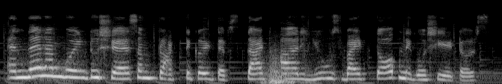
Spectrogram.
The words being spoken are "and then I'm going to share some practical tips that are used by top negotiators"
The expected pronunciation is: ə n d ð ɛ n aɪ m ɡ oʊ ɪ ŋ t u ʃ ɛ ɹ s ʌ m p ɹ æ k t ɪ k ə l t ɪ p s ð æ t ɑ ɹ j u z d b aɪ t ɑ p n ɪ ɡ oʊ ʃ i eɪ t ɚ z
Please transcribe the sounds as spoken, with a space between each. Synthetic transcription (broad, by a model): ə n d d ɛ n aɪ m ɡ oʊ ɪ ŋ t u ʃ ɛ ɹ s ʌ m p ɹ æ k t ɪ k ə l t ɪ p s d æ t ɑ ɹ j u z d b aɪ t ɑ p n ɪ ɡ oʊ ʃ i eɪ t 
